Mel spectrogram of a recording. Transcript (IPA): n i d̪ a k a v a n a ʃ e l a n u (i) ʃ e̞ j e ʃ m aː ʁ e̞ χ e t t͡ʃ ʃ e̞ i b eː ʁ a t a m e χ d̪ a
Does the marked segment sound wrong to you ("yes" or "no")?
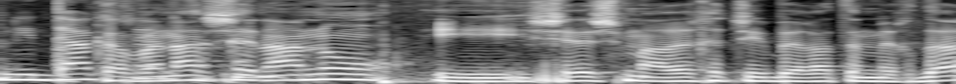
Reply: no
